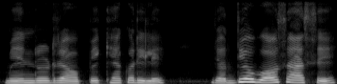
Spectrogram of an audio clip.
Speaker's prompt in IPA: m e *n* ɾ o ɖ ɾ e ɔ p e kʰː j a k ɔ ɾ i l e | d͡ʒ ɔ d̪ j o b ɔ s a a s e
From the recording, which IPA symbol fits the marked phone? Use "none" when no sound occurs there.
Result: n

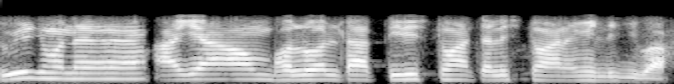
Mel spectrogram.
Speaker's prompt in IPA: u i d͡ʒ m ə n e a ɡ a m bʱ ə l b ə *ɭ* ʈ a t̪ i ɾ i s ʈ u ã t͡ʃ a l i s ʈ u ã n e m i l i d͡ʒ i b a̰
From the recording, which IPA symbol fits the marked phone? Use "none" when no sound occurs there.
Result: l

